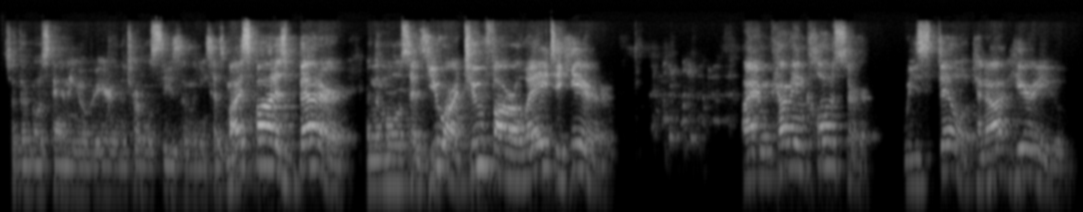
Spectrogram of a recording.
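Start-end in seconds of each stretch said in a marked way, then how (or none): 2.3-3.5 high, loud, drawn-out boast; full storybook shout; shouting across distance. Acted. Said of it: "they have to shout at each other". 4.3-10.7 high, loud call across a distance; raised, stretched storybook shout; shouting back. Acted. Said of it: "they have to shout at each other".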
